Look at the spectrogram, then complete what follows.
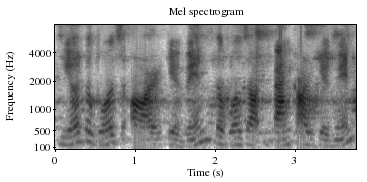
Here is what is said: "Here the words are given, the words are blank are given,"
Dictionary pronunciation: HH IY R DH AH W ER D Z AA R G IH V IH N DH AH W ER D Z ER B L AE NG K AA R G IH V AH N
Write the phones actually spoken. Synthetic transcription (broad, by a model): HH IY R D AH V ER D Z AA R G IH V IH N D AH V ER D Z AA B AE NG K AA R G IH V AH N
